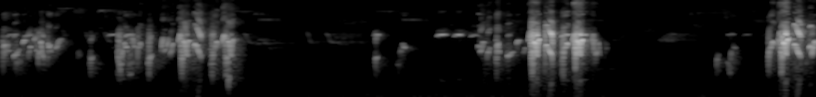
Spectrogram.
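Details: Crimson rosella (Platycercus elegans), a parrot, giving harsh chattering bursts of squeaky notes, three main bouts spaced a few seconds apart with brief quiet gaps and a few short isolated notes between them.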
